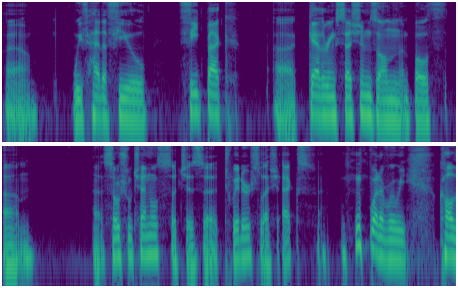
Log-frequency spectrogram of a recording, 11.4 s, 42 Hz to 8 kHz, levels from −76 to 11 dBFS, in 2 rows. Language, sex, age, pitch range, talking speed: English, male, 20-39, 100-120 Hz, 125 wpm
